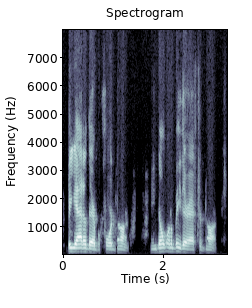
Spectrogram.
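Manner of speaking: put-on very serious, grave tone. Retelling how a man warned him to leave before dark, very serious tone. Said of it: "in a very, you know, serious tone of voice".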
